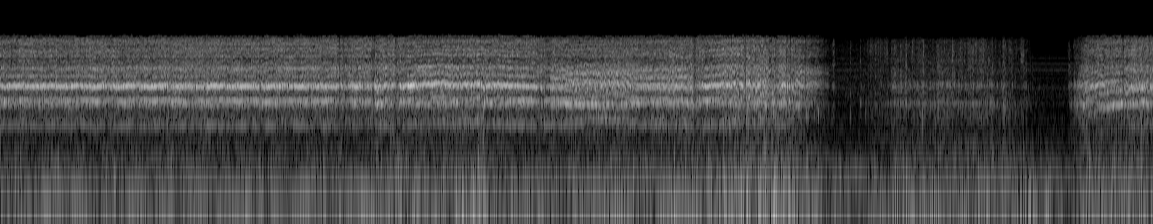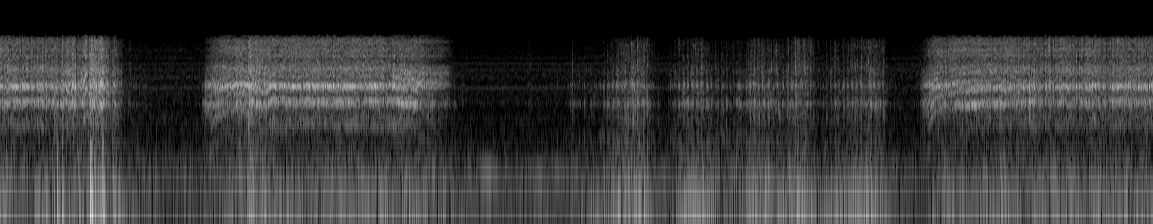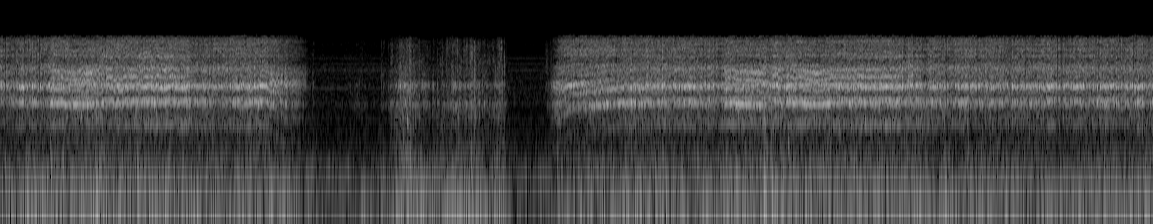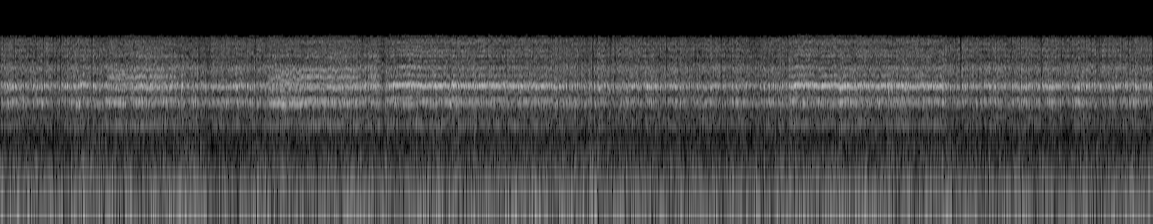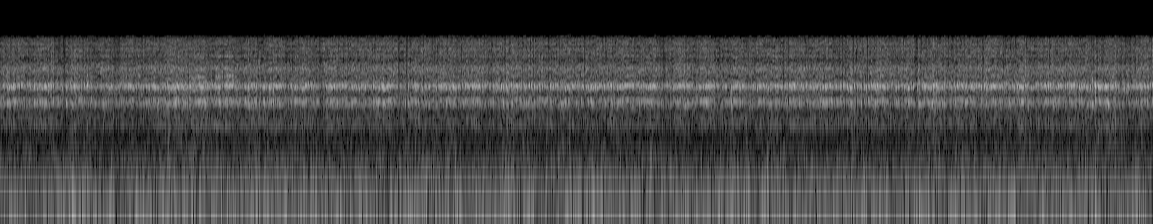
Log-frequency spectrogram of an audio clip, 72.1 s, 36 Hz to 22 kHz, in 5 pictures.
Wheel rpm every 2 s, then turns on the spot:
160, 160, 160, 160, 150, 20, 40, 110, 60, 140, 0, 20, 20, 140, 160, 160, 30, 30, 150, 160, 160, 160, 160, 160, 160, 160, 160, 160, 160, 160, 160, 160, 160, 160, 160, 160.
10-12 22-24 32-34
